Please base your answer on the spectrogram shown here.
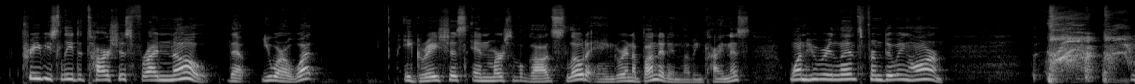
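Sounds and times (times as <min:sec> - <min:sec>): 
speech: 0:00.3 - 0:03.2, 0:04.0 - 0:09.6, 0:10.3 - 0:10.6
harsh raspy coughs: 0:10.3 - 0:11.3
person clearing throat: 0:10.4 - 0:11.3.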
